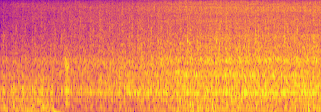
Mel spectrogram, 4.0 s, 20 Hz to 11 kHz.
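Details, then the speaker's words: Cold-start idle of a 1960 Ford 223 inline-six truck after retorquing the rocker-cover-area bolts: even, steady idle, lifter tick gone, only a faint light valve-train tick remains; normal idle. "notice no more tick smokey so what i did what i said in my last video was i was going to take the take the rocker cover off and torque down all the bolts i did that and it worked"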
